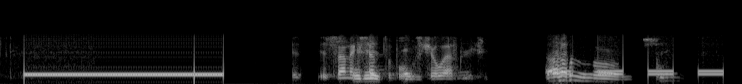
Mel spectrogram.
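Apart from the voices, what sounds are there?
phone call dialing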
